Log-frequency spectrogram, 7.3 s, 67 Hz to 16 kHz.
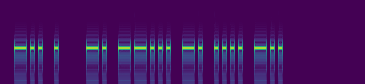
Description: Morse code, heard as a keyed tone, about 15 wpm, 700 Hz. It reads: DE N7NHD
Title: USA Callsign DE Callsign - 5 Characters - 15wpm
